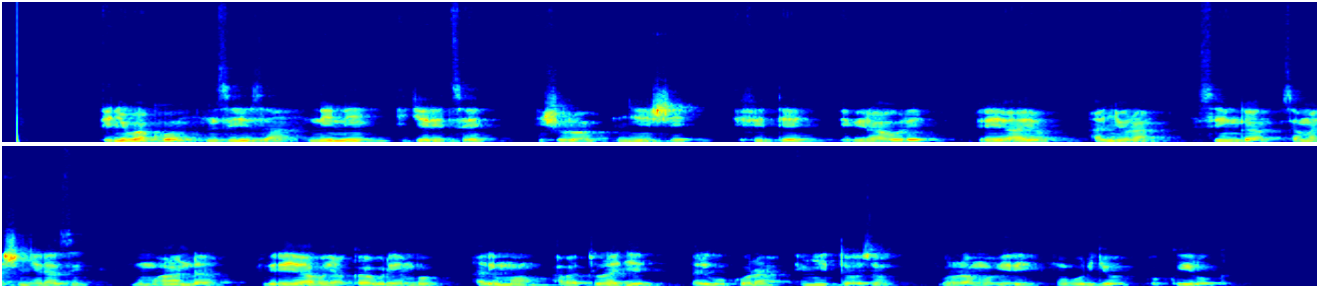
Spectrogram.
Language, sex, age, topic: Kinyarwanda, male, 25-35, government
